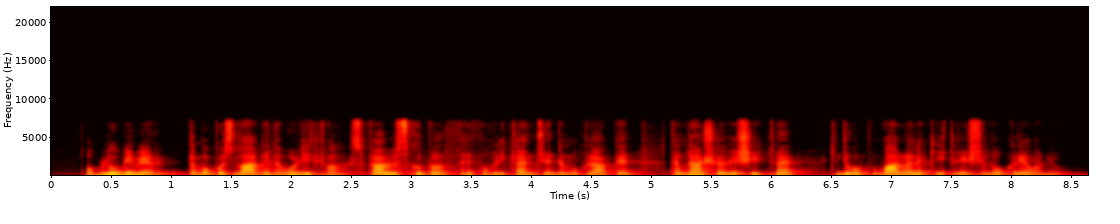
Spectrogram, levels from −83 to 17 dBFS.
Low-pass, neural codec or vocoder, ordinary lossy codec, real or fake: 7.2 kHz; codec, 16 kHz, 1 kbps, FunCodec, trained on Chinese and English, 50 frames a second; none; fake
